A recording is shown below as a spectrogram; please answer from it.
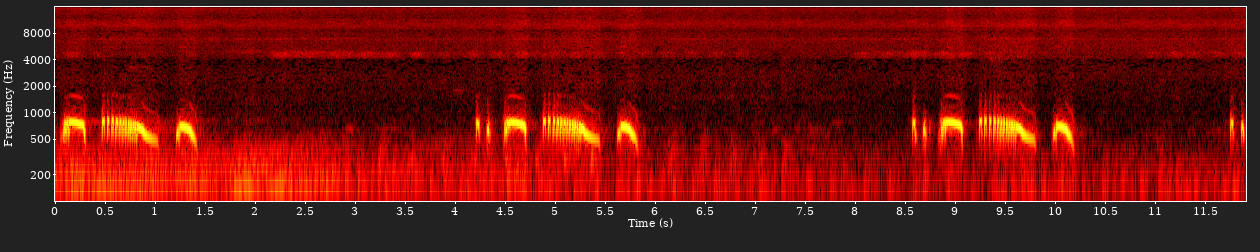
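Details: Spotted dove call played to lure wild doves. Three phrases of short notes build into a long, sliding, descending coo and a closing falling note. A soft low hum runs underneath through the first part.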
